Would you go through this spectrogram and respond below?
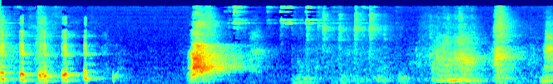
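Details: Three pet dogs, a Mini Schnauzer aged eleven, a nine-year-old female Basset and a two-year-old Yorkie, romping during the morning routine. Four quick sharp barks open, then a loud yelp and scattered low grumbles and whines.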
